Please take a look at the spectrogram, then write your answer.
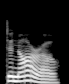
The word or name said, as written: denaro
